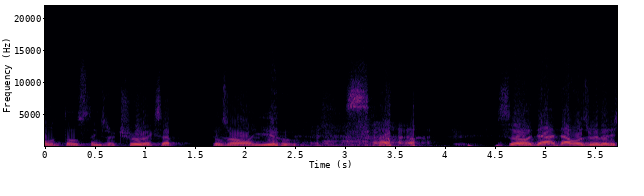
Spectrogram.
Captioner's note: laughs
